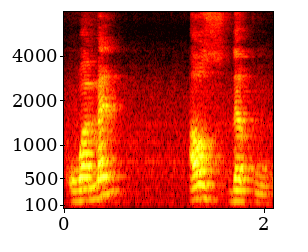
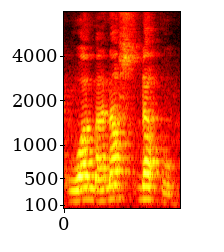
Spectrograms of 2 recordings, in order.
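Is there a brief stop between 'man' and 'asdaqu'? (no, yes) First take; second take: yes; no. First: A brief silent stop comes before asdaqu. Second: The n runs straight into asdaqu without stopping. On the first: "dia ada saktah pada sakin mafsul" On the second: "Imam Warsh membaca dengan naqal pada waman asdaqu"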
